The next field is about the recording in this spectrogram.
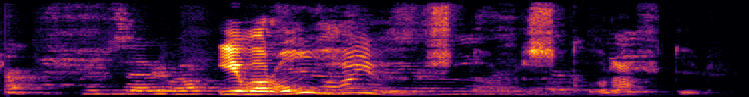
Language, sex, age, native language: Icelandic, other, 18-19, Icelandic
